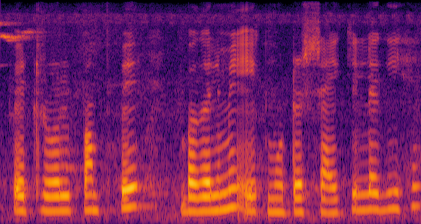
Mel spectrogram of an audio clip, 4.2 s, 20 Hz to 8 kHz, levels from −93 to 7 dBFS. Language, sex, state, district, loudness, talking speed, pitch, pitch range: Hindi, female, Bihar, West Champaran, -18 LUFS, 130 wpm, 200 Hz, 190-220 Hz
